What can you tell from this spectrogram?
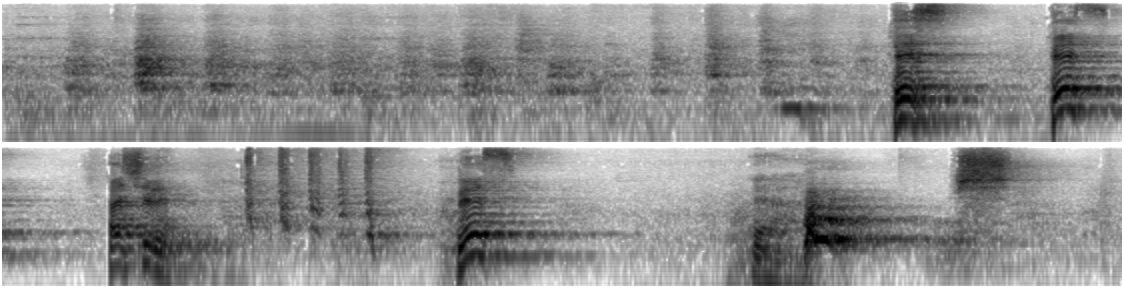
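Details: Rottweiler in Nigeria giving loud, harsh barks in irregular bursts, some single and some in quick runs, while a man repeatedly hushes and shushes nearby.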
